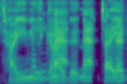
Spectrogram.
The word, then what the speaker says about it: Taibbi: Taibbi. Taibbi, the guy Matt Taibbi.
